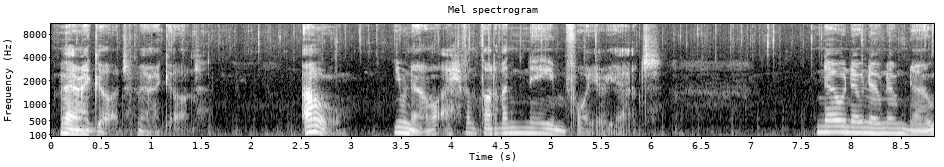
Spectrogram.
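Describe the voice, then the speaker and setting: A man's voice: mid-range voice, a little mellow, a little hiss or hum. A man playing a vain, scheming evil sorcerer king in an ASMR roleplay, with a pompous, condescending drawl. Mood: silky, possessive, then amused, musing.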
